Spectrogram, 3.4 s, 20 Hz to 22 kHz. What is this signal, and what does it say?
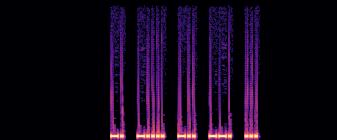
Morse code, heard as a keyed tone, about 52 wpm, spaced as for 37 wpm, 700 Hz. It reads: N6DGS
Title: USA Call Signs - 5 Characters - 2x Character Spacing - 50wpm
